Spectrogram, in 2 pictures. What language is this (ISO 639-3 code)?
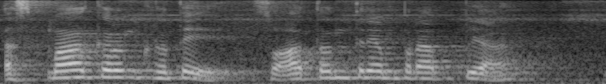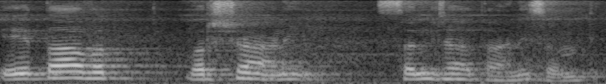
san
